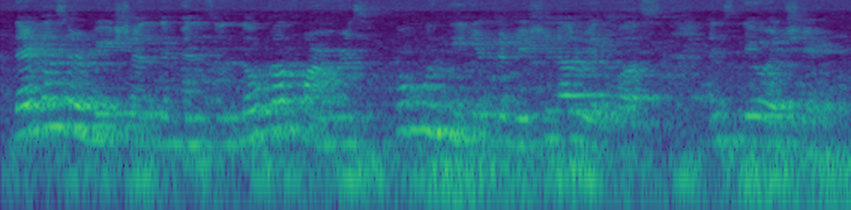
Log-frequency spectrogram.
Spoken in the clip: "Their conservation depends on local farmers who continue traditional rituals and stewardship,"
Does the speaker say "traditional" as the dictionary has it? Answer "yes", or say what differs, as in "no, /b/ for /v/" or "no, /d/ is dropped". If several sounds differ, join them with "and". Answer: no, /ɹ/ is dropped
